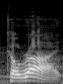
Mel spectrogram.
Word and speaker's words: Torah: This is Hebrew Torah. It's pronounced T-O-W-R-A-H. It's not spelled that way, Torah.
